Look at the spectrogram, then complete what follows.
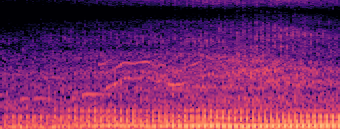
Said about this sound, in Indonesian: ada motor lewat.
